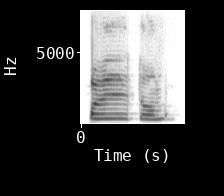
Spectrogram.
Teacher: قاف ہمارا heavy letter ہے، پورا ادا کریں گے، لام ساکن کو ہلانا نہیں ہے،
